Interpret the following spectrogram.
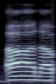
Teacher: آ پر مد متصل ہے تین الف کے برابر اس کو کھینچیں گے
